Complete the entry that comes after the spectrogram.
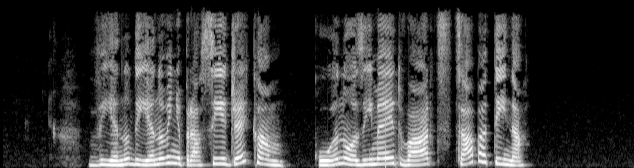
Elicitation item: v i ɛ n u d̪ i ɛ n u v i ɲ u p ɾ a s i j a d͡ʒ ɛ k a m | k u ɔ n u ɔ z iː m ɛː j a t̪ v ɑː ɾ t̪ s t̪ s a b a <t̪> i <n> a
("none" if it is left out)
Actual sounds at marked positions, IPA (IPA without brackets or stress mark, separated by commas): t̪, n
